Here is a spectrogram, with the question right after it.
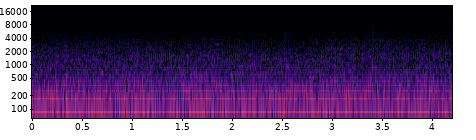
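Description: Spaceships and aircraft in the video game Red Faction, a steady broadband engine roar droning at low level without pause.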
